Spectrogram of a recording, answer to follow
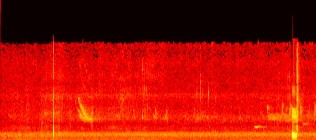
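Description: Steady outdoor background noise, with a single sharp click about a second in and a short, high, falling bird chirp just after it. A man's voice cuts in near the end.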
